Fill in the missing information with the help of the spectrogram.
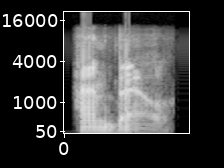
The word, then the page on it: handbell: British English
